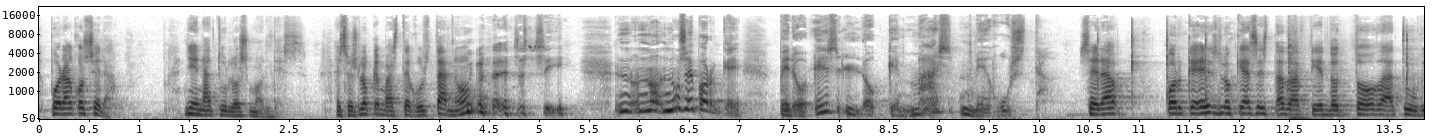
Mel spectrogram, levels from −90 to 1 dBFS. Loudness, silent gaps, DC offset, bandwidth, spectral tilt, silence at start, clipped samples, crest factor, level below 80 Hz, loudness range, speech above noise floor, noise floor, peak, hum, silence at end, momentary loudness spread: -19 LUFS; none; under 0.1%; 17 kHz; -4.5 dB/octave; 0 s; under 0.1%; 18 dB; -46 dBFS; 4 LU; 28 dB; -47 dBFS; 0 dBFS; none; 0 s; 15 LU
